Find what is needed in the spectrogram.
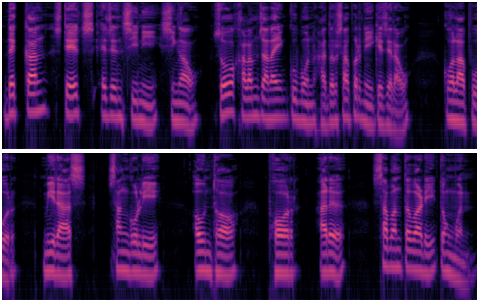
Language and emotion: Bodo, neutral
